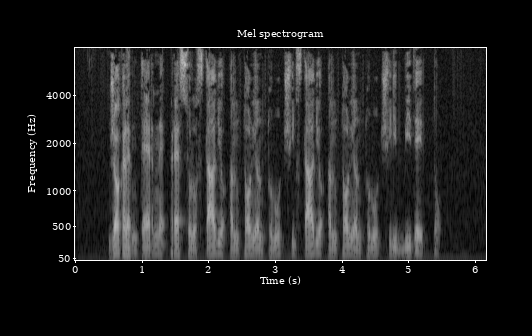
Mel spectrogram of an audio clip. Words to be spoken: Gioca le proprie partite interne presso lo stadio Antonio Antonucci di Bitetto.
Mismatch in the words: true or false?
true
